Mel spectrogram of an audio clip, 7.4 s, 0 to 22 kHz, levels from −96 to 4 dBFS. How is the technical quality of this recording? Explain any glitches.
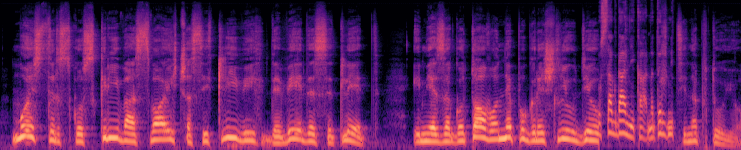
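The speech has one glitch. From 5.98 to 6.76 s it has audio read two samples at a time, at double speed. The reader treats each pair of samples as one frame, as if for two channels. Playback doubles in speed and rises an octave. Any strong content above a quarter of the sample rate folds back.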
